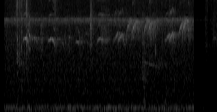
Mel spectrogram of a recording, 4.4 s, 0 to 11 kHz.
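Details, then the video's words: Six swallow chicks, six days after hatching, in a nest at a rural house entrance during a second brood, beg as the parents return to feed them: a burst of high, thin rising chirps overlapping near the end, over a steady low hum. "Swallow Parents feeding to their 6 chicks"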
